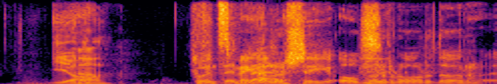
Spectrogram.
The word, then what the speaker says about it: Oberrohrdorf: Oberrohrdorf. Es ist Oberrohrdorf wird eigentlich immer recht falsch lustig. ausgesprochen. Ich habe immer das Gefühl, alle sagen Oberurdorf.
